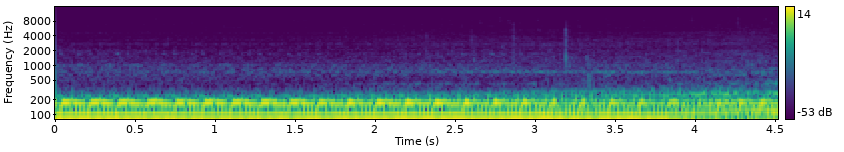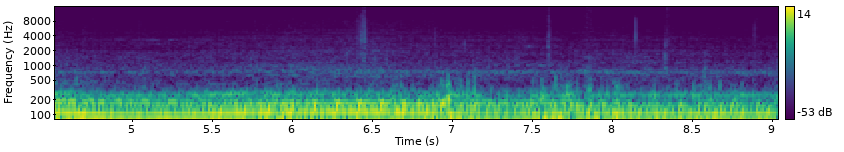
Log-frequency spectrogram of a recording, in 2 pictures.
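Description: Chevrolet Camaro V8 engine running at a low, steady idle as the car creeps up a steep driveway. The engine note changes about four seconds in, and a few sharp clicks come in the later seconds.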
